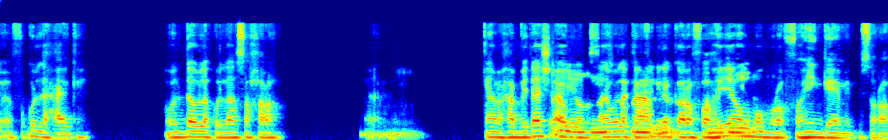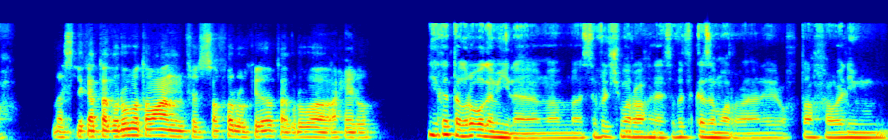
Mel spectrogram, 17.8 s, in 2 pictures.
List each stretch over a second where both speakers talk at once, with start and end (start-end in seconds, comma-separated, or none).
5.5-7.6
